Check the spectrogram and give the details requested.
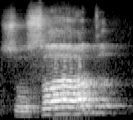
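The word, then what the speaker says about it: ص: sad, you make it full.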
